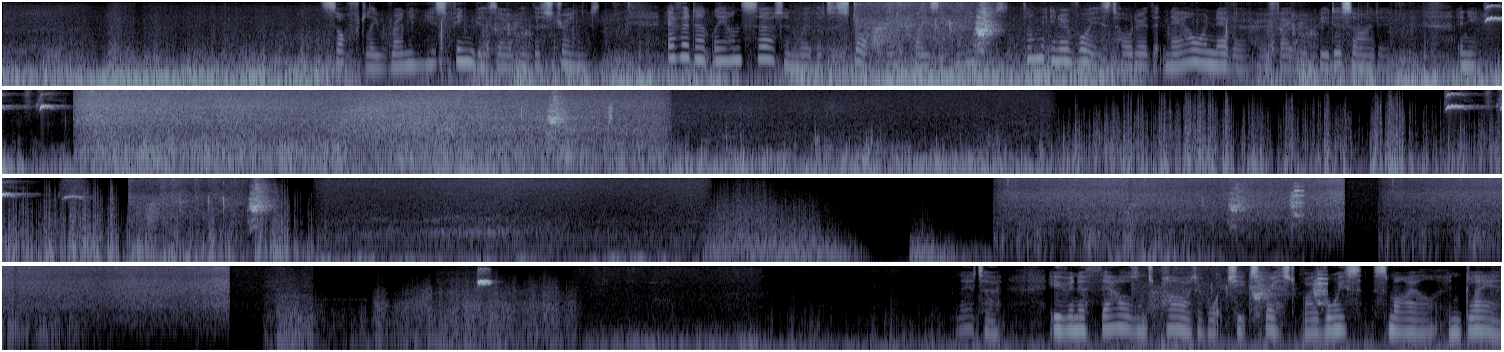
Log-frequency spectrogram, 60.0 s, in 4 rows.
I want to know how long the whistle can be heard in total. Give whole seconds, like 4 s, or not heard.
3 s.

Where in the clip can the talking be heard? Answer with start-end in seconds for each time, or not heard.
3.2-14.8, 54.5-59.9.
